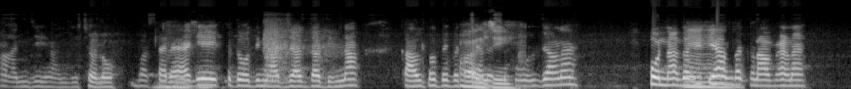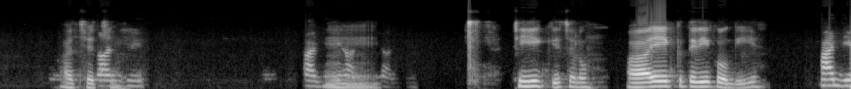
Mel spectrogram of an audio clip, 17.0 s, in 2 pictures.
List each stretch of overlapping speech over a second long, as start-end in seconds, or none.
none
